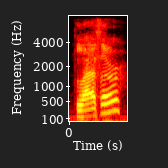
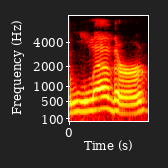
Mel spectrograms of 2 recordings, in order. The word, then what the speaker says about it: leather: on both of them so instead of leather with a short e e here I'm hearing a with an a a vowel okay so those are the two that's the difference between them so Le kind of like let let get set leather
